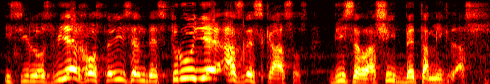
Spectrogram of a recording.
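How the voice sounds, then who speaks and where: A man's voice: sits high, expressive, measured pace, creaky, breathy edge. A man, a rabbi, giving a Torah lecture in Spanish, sprinkling in Hebrew terms and acting out little dialogues for his students. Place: classroom talk to female students.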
